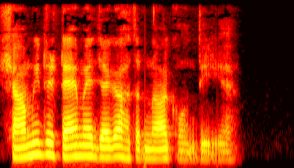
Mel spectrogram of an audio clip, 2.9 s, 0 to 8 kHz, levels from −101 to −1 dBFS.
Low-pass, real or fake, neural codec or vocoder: 7.2 kHz; real; none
